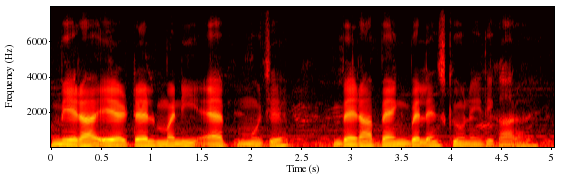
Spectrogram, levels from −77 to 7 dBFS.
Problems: constant background noise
